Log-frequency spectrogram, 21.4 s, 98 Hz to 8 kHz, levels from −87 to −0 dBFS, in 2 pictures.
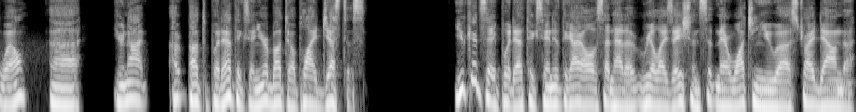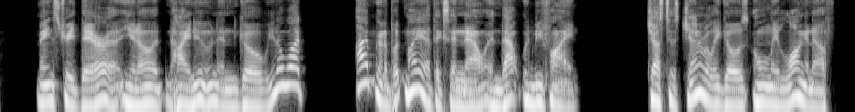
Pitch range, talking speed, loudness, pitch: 120-150 Hz, 200 wpm, -13 LUFS, 135 Hz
